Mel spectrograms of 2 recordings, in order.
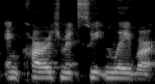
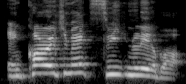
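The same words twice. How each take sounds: First: It is said in the speaker's plain accent. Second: It is said in a Jamaican accent.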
